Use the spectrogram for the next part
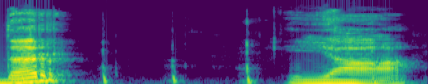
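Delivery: दर या said as two drawn beats, दर then या; split syllables. Shown as a demonstration. Teacher splits दरिया into दर and या to show the count. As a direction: break दरिया into दर and या. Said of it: "ऐसे बोला जा रहा है".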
